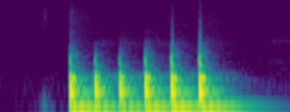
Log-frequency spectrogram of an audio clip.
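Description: A quick, even run of six solid knocks on the door of a flat, fairly loud, each blow thudding with a low wooden resonance that rings out briefly after the last one.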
